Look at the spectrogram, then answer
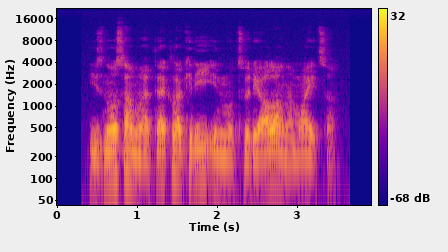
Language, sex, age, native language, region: Slovenian, male, 12-17, Slovenian, Drava region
